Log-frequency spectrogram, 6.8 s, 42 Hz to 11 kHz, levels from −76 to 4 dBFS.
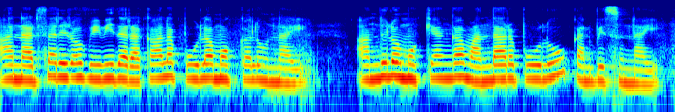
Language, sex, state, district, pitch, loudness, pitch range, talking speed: Telugu, female, Telangana, Mahabubabad, 220 Hz, -14 LUFS, 205-230 Hz, 105 wpm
